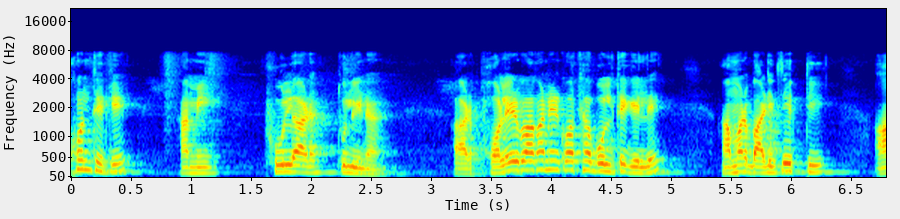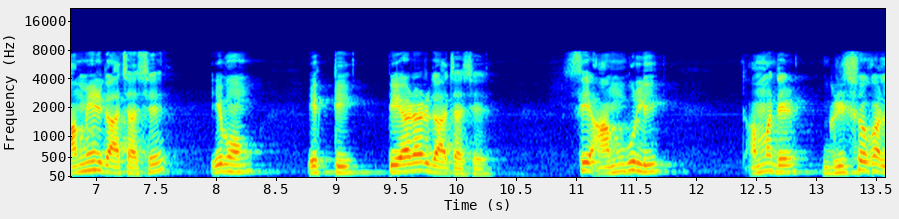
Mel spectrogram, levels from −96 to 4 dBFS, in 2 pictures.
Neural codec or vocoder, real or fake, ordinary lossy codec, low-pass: none; real; none; none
